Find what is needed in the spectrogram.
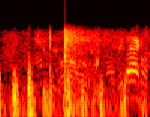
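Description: Spectators' voices with a single sharp crack a little under a second in, as the pitched baseball reaches home plate.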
